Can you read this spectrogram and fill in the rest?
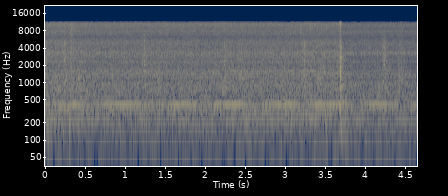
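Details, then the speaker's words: Kenwood KX-67W double cassette deck: soft steady whirr with faint light ticking as the cassette is rewound a little; tape transport rewinding normally. "we are going to return this cassette a little bit just a little bit"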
